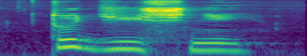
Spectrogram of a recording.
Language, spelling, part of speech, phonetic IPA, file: Ukrainian, тодішній, adjective, [toˈdʲiʃnʲii̯], Uk-тодішній.ogg
- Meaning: then (attributive), of that time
